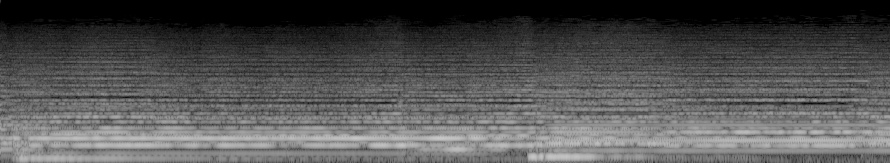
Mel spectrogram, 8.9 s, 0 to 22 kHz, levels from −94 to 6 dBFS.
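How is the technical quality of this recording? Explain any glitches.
No glitches or faults are audible.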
